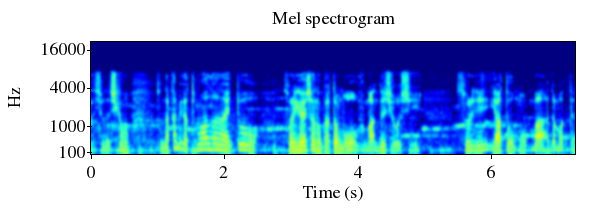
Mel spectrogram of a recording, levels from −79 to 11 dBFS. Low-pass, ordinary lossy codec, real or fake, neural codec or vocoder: 7.2 kHz; none; fake; vocoder, 22.05 kHz, 80 mel bands, HiFi-GAN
